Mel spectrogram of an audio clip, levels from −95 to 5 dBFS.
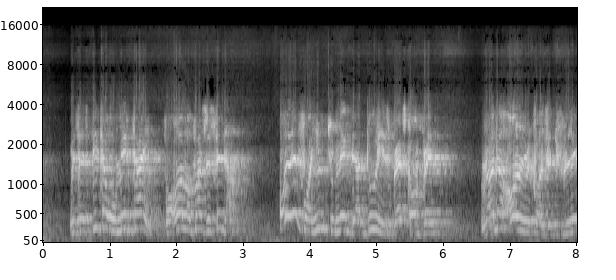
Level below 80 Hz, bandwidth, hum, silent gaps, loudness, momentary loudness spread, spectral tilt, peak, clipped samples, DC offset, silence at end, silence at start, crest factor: -54 dBFS; 15 kHz; none; none; -14 LUFS; 9 LU; -3.5 dB/octave; 0 dBFS; under 0.1%; under 0.1%; 0 s; 0 s; 16 dB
